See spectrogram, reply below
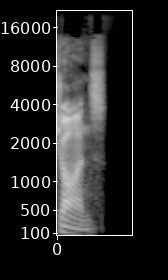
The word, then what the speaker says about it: jawns: John's. And it's a winter lager. And John is a Philly slang. It's spelled J-A-W-N-S.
